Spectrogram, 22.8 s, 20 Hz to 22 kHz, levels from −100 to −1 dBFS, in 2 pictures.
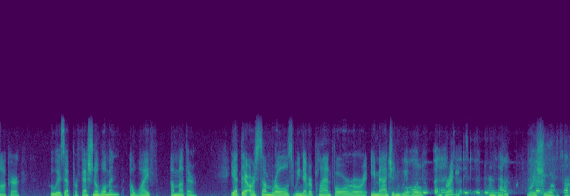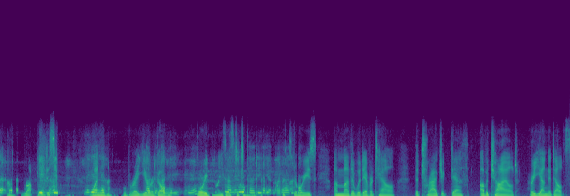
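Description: At 8.11–8.16 s a faint echo leak appears: a copy of the far end's sound delayed by 355 ms, about 25 dB below the speech, which likely slipped past the remote echo canceller after its loudspeaker output reached its microphone. From 8.2 to 12.9 s, speech suppressed in double talk turns the talker down, with about 3 s affected and drops of around 40 dB. The canceller likely could not separate the local talker from the echo and attenuated both.

The echo returns at 11.61–11.79 s and 12.46–13.5 s with a 297 ms delay. It is about 5 dB below the speech in the first stretch and about 5 dB above it in the second. Suppression recurs at 13.49–14.0 s. Echo follows at 14.62–14.88 s and 15.52–17.42 s, the last at roughly speech level. It overlaps further suppression from 14.72 to 17.38 s, with about 1.5 s affected and dips near 35 dB.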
